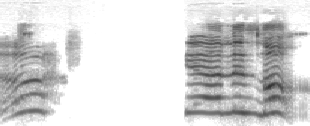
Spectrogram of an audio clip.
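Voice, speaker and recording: A woman's voice: very high-pitched, steady tone, slow, fairly bright tone, dry recording, highs cut off. A young woman from Australia, a powerlifter guest, who talks in a hesitant way with many fillers and laughs easily. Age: young adult. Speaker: guest, powerlifter and university student. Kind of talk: casual interview chat.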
